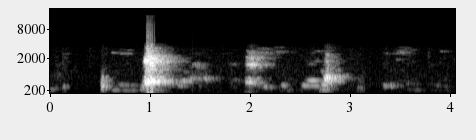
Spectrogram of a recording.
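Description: A dog barking three times, about a second apart; the first bark is the loudest and sharpest.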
